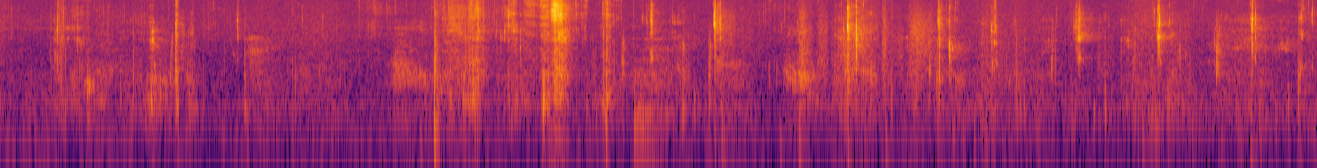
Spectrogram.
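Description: A person biting and chewing an egg McMuffin-style sandwich (English muffin, egg, turkey bacon) close to the microphone: irregular mouth clicks and smacks.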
